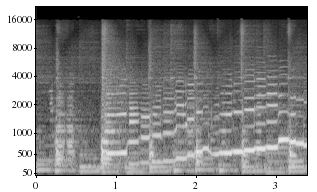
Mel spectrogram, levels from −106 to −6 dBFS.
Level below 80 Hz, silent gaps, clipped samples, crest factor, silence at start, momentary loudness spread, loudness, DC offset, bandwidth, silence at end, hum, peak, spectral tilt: -48 dBFS; none; under 0.1%; 14 dB; 0 s; 9 LU; -21 LUFS; under 0.1%; 16 kHz; 0 s; none; -8 dBFS; -5 dB/octave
